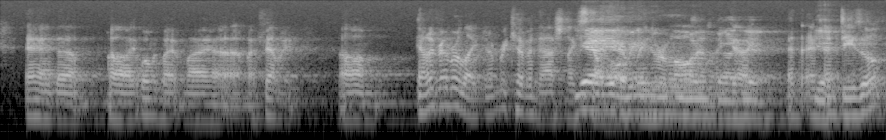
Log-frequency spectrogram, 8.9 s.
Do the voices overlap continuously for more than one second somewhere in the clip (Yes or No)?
Yes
